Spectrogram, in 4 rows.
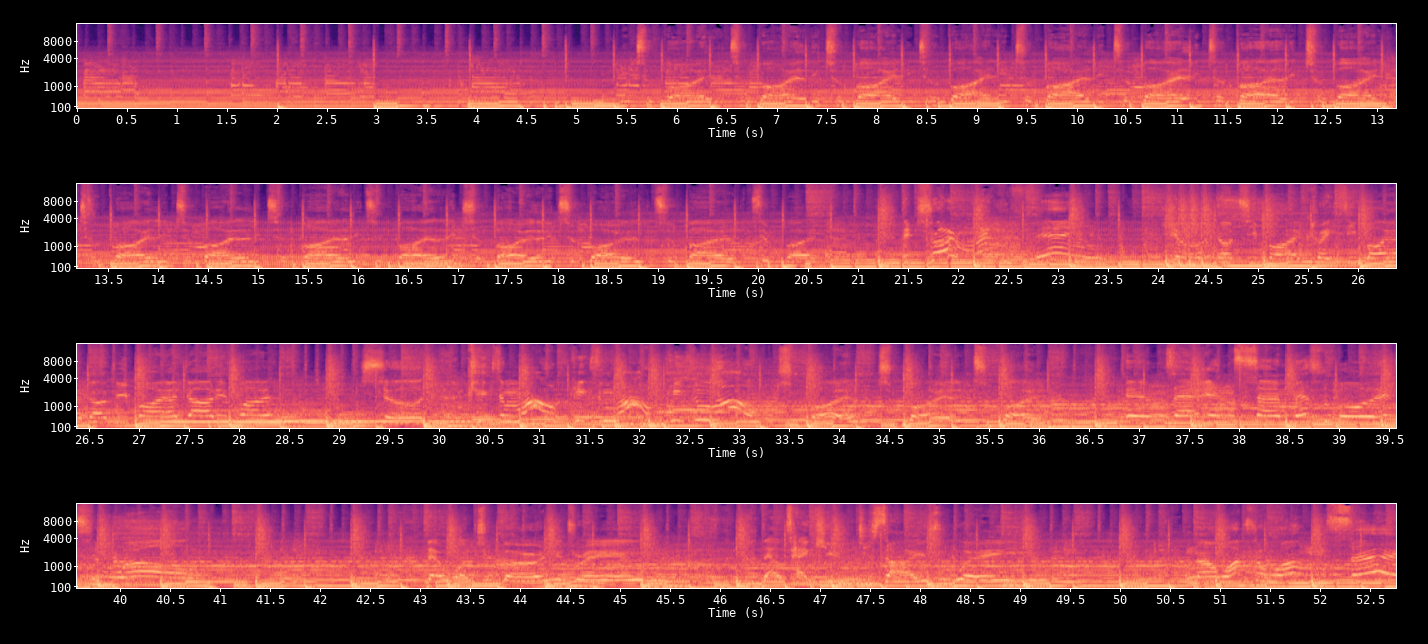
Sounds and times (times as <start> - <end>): Music: 0.0 - 52.7
Male singing: 5.4 - 28.6, 29.2 - 41.0, 42.9 - 49.6, 50.6 - 52.7.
